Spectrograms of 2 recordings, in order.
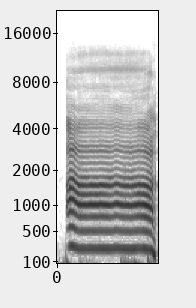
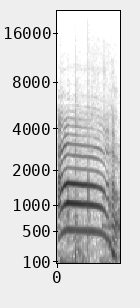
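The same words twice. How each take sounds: First: The pitch stays level as one loud note. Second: The pitch moves up or down through the sound. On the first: "there's no inflection behind it or anything like that. It's just" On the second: "it's not like"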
